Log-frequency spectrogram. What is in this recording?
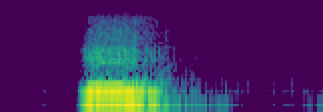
vibrating phone on table
A mono recording of a cell phone vibrating on a wooden table.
